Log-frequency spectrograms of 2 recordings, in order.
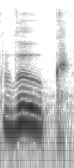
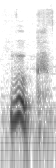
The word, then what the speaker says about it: Vuk: And so you pronounce it as V-O-O-K, like Vuk. Vuk.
